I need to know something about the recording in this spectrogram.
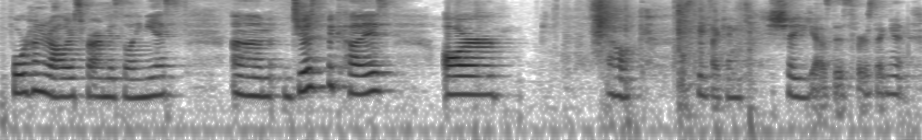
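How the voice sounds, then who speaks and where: Hoarse chatty young woman, echoey room. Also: fairly high pitch, darkish tone. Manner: chatty with many ums and asides. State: hoarse, recovering lost voice. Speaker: budgeting vlogger. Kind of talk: casual chat while working on paper.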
